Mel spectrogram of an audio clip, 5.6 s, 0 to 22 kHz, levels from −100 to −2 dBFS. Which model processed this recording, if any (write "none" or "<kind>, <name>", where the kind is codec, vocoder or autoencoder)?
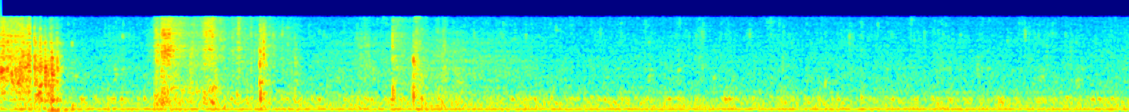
vocoder, BigVGAN v2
